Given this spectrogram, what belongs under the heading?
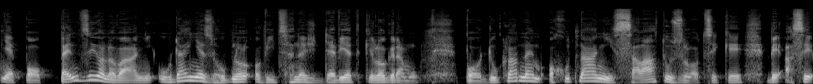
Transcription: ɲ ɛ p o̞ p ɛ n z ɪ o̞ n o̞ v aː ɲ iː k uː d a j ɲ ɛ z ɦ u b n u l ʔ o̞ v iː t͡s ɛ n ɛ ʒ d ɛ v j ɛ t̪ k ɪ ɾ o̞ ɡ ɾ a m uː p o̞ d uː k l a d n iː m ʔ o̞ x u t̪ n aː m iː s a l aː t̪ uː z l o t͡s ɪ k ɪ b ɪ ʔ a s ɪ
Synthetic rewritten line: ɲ ɛ p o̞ p ɛ n z ɪ o̞ n o̞ v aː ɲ iː ʔ uː d a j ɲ ɛ z ɦ u b n u l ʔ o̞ v iː t͡s ɛ n ɛ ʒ d ɛ v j ɛ t̪ k ɪ l o̞ ɡ ɾ a m uː p o̞ d uː k l a d n ɛː m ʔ o̞ x u t̪ n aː ɲ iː s a l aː t̪ u z l o t͡s ɪ k ɪ b ɪ ʔ a s ɪ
